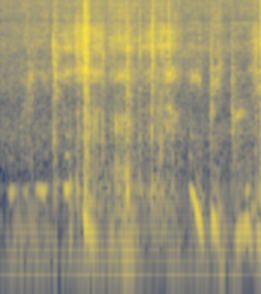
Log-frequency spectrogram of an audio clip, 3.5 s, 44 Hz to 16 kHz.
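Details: Bengal cat just up from a nap and very happy, recorded indoors in April 2020: soft low rumbling purr throughout, with a few short sliding chirp-like notes and quiet voices nearby.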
